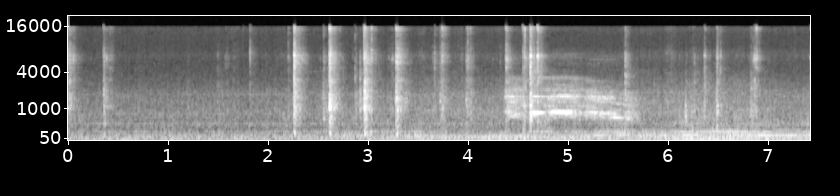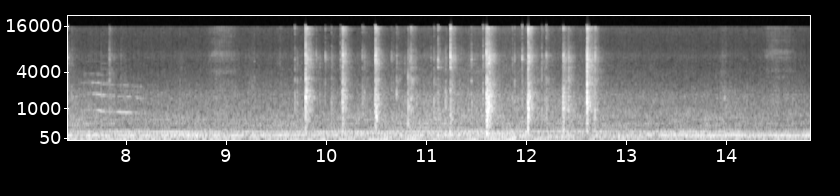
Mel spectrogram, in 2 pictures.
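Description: Irregular sharp clicks and taps of a small plastic-packaged thermometer being handled and knocked about by a baby. A rooster crows once about four and a half seconds in, and a low steady hum sets in from about six seconds.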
